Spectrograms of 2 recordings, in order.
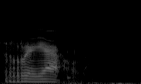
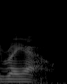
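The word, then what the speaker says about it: réal: you owe me 130 real pronounces the r with a mock aristocratic accent the i-i-r or into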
